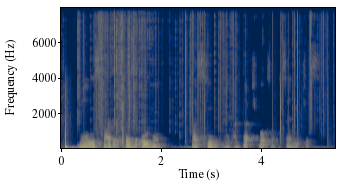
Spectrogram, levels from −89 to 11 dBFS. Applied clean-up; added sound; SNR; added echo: classical method WPE with log-MMSE.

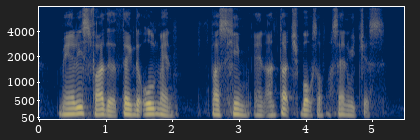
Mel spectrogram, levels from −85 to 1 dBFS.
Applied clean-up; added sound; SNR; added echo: none; none; none; none.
